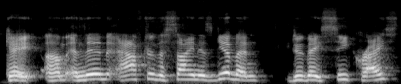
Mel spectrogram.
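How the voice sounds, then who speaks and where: A fifty-something American man speaks as an informal religious lecturer. His voice sits high for a man and has a strong gravelly creak. He talks conversationally, posing questions to his listeners and voicing imagined exchanges. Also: steady tone, normal speed.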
